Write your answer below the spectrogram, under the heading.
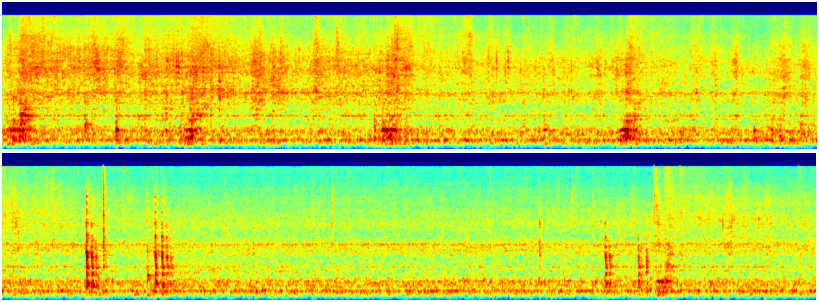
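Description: Crumbled urad dal fritter and cotton milk plant leaves sizzling as they are stir-fried in a stainless steel pan, with a wooden spatula scraping the pan. The spatula knocks against the pan now and then, twice more sharply about halfway through.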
